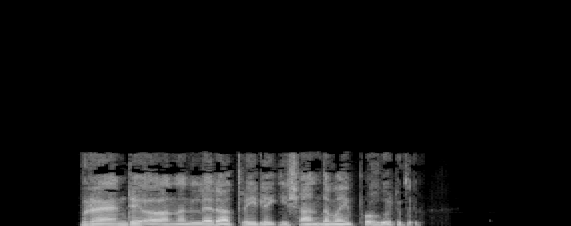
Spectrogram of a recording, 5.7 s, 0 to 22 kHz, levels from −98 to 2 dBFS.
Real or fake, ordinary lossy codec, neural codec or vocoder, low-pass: fake; MP3, 32 kbps; codec, 16 kHz, 4 kbps, X-Codec, HuBERT features, trained on LibriSpeech; 7.2 kHz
